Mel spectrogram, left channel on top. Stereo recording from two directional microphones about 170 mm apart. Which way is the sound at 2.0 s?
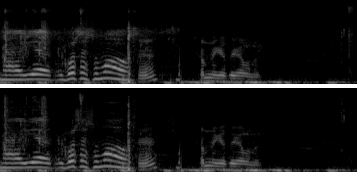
40° left (ahead or behind).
